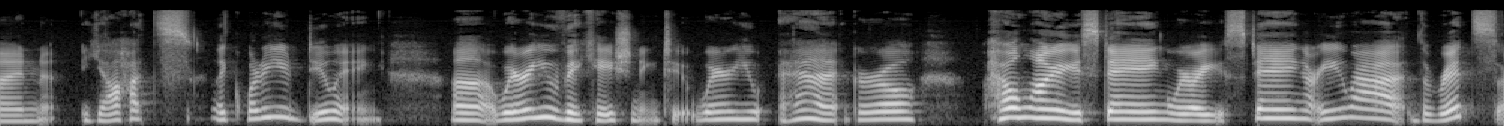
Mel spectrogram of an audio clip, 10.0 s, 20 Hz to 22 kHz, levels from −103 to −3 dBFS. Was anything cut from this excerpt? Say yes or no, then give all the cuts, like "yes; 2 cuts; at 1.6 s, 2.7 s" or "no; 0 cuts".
no; 0 cuts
